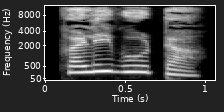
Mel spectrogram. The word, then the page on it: ಕಳಿಗೂಟ: kaḷigūṭa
